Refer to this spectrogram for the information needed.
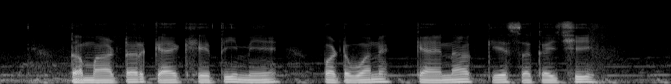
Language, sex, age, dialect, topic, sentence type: Maithili, male, 18-24, Eastern / Thethi, agriculture, question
